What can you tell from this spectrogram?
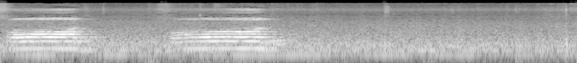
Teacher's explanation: صاد کا مخرج زبان کی نوک ثنایا سفلا کا کنارہ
